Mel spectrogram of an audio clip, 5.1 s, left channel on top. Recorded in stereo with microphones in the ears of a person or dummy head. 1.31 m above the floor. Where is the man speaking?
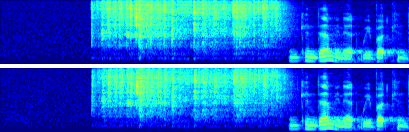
10° right (ahead or behind), 0.8 m.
